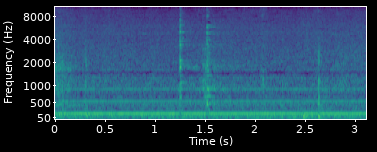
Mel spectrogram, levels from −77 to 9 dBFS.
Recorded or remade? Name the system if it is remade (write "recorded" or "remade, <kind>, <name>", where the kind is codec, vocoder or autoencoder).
remade, vocoder, BigVGAN v2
